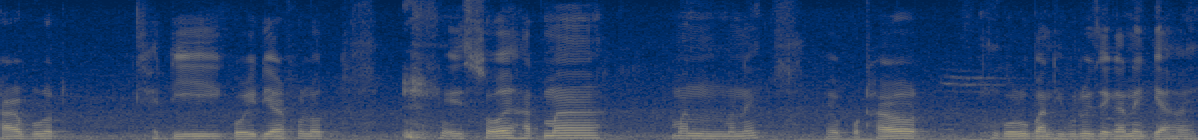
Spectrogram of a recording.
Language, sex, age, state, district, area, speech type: Assamese, male, 30-45, Assam, Golaghat, urban, spontaneous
